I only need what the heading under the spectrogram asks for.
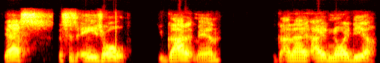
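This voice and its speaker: A man chats on a late-night livestream, working through viewers' messages in a rambling way, often restarting and repeating his sentences. His voice sits a bit high for a man and sounds worn, as if he is losing it after hours of talking. The sound is dry and close, with no room around it. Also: measured pace, darkish tone, no echo. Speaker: livestream host reading chat.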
